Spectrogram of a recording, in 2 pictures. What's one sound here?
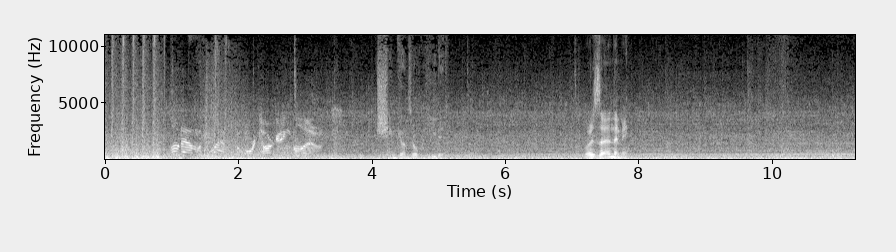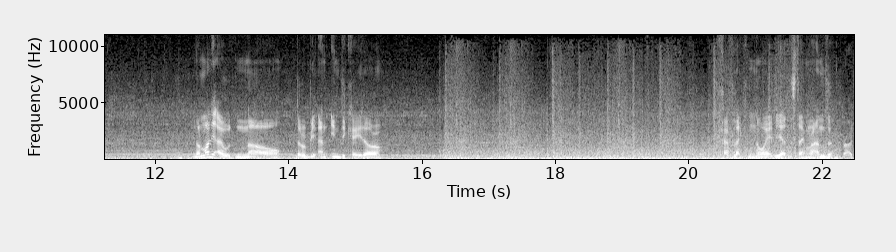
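A young man talks with excitement close by.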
